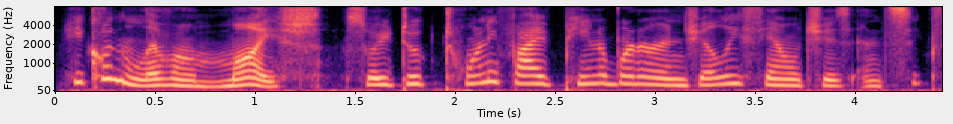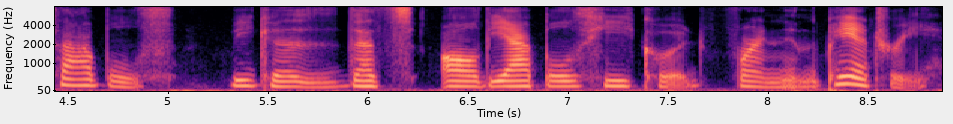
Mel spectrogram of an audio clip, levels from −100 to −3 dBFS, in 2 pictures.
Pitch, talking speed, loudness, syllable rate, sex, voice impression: 220 Hz, 195 wpm, -20 LUFS, 4.9 syllables/s, female, very feminine, very young, very thin, tensed, slightly powerful, very bright, hard, clear, fluent, very cute, intellectual, refreshing, slightly sincere, calm, friendly, reassuring, very unique, slightly elegant, sweet, lively, kind, slightly intense, slightly sharp, very light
